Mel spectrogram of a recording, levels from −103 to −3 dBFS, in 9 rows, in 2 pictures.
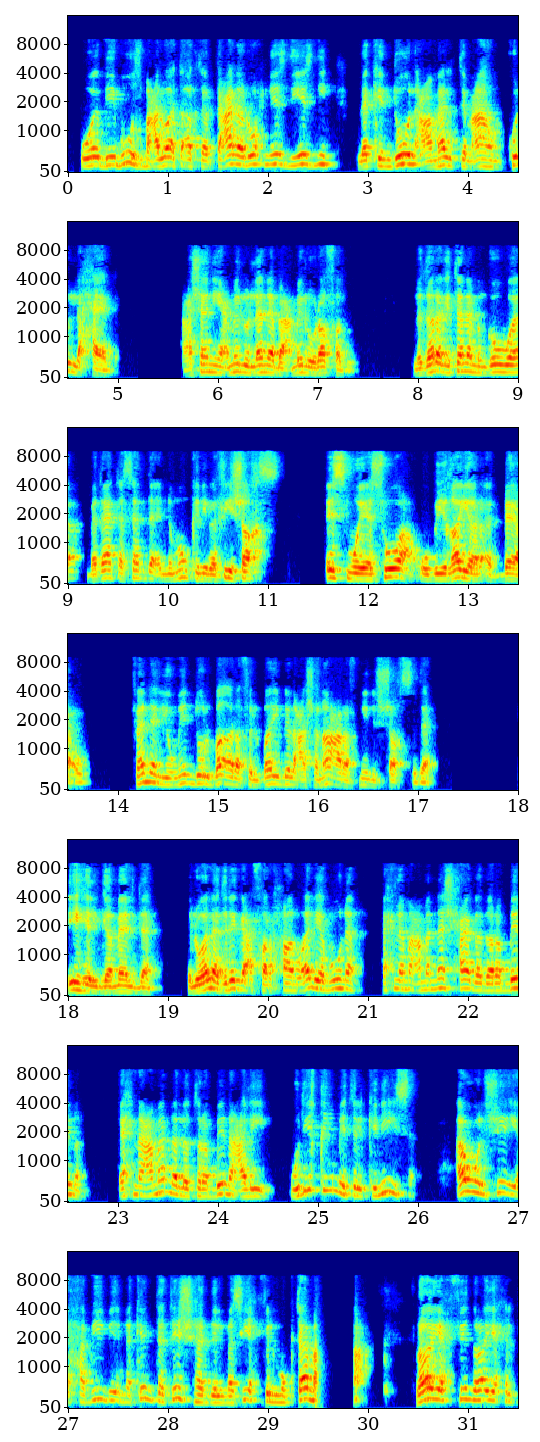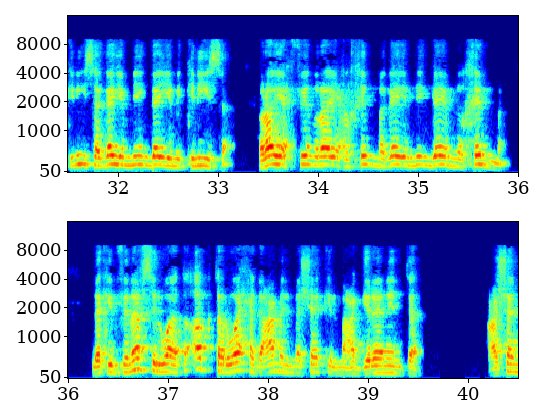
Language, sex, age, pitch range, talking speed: English, male, 50-69, 160-220 Hz, 160 wpm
